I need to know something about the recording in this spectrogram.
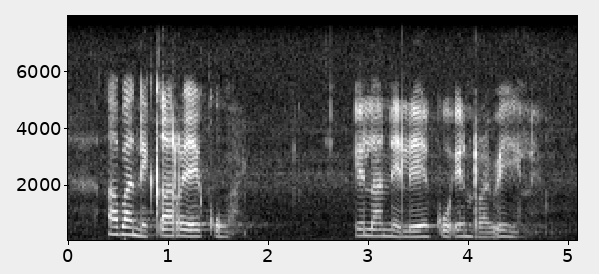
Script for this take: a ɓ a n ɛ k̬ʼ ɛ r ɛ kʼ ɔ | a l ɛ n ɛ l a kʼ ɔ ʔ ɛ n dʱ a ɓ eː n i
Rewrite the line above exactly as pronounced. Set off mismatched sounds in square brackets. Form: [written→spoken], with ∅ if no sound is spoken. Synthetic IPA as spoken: a ɓ a n ɛ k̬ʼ [ɛ→a] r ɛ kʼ ɔ | [a→ɛ] l [ɛ→a] n ɛ l [a→ɛ] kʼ ɔ ʔ ɛ n dʱ a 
